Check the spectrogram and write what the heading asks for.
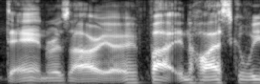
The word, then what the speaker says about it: Rozario: Is it Rosario? It's Rozario. yeah.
